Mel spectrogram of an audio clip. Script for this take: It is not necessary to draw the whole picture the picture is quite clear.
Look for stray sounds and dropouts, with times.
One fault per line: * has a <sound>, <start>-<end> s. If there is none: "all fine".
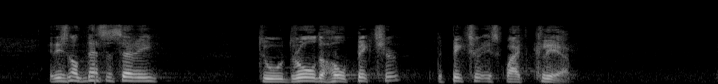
all fine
